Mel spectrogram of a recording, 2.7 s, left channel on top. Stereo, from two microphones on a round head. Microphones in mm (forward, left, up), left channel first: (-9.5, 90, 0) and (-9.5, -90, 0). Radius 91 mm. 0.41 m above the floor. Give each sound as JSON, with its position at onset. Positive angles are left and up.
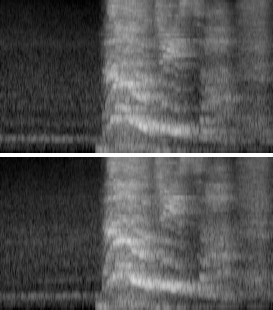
{"t": 0.9, "sound": "a shout", "side_deg": -10, "distance_m": 1.7}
